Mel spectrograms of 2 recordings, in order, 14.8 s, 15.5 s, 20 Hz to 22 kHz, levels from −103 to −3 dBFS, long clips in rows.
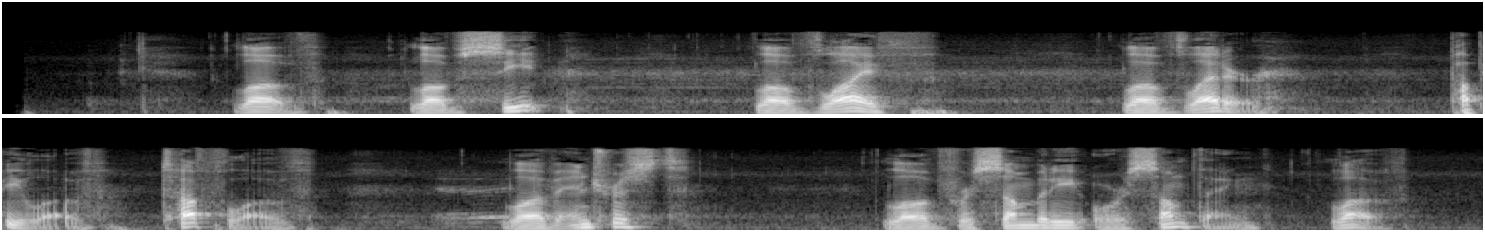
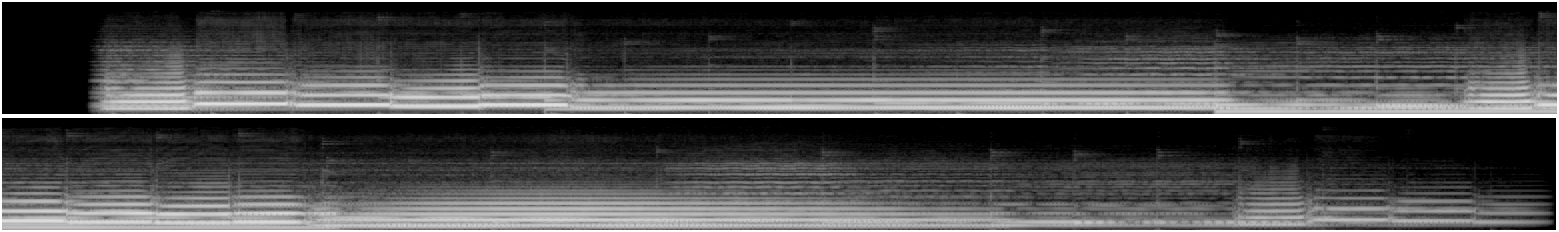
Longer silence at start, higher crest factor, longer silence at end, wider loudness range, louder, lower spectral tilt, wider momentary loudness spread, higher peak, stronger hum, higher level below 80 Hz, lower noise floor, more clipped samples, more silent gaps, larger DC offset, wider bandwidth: first, 1.15 s vs 0.5 s; first, 20 dB vs 14 dB; first, 0.5 s vs 0.2 s; second, 5 LU vs 9 LU; about the same, -19 LUFS vs -21 LUFS; second, -6 dB/octave vs -11 dB/octave; first, 21 LU vs 15 LU; first, 0 dBFS vs -8 dBFS; neither; first, -40 dBFS vs -68 dBFS; first, -64 dBFS vs -41 dBFS; neither; neither; neither; first, 7.6 kHz vs 4.6 kHz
